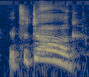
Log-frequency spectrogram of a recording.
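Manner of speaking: ordinary delivery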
